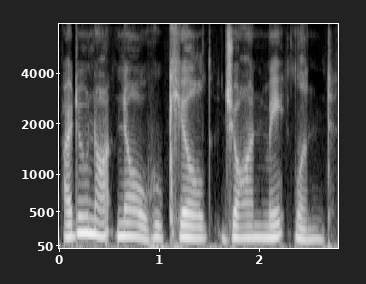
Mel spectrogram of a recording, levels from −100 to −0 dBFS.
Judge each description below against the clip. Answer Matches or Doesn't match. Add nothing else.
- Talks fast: Doesn't match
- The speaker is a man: Matches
